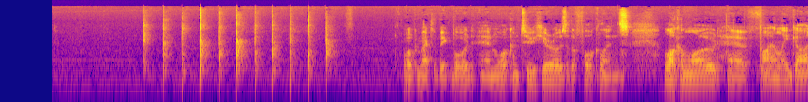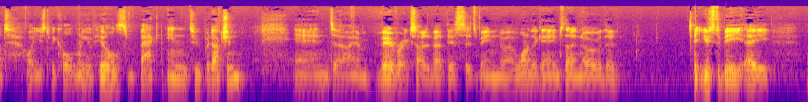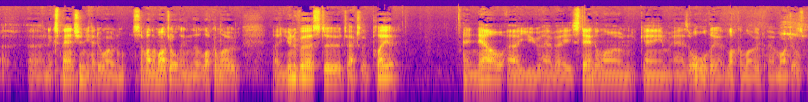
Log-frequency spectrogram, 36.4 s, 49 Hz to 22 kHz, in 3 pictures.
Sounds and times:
Inside, small room: 0.8 - 36.3
Speech: 6.0 - 15.8, 16.5 - 21.5, 22.5 - 30.3, 31.2 - 36.3.

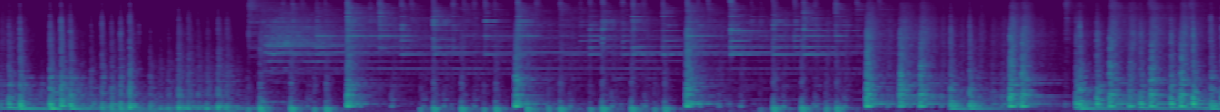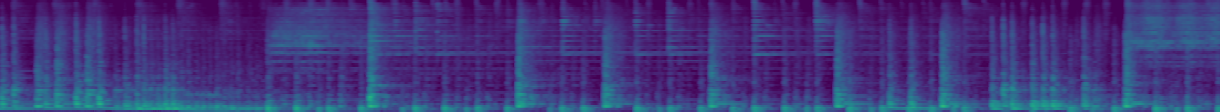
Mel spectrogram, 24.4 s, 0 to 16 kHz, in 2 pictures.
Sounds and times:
Drum: 0.0 - 24.4
Drum kit: 0.0 - 24.4.

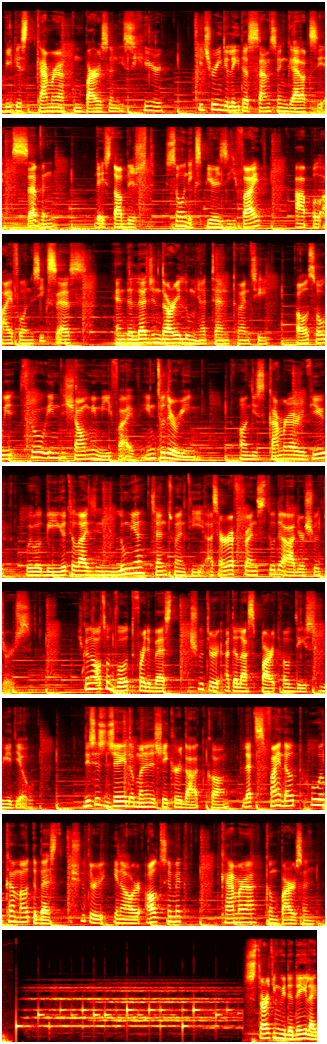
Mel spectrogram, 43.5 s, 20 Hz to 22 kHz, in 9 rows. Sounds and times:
Speech: 0.0 - 24.7, 25.4 - 29.6, 30.3 - 38.7, 42.4 - 43.4
Music: 0.0 - 43.4.

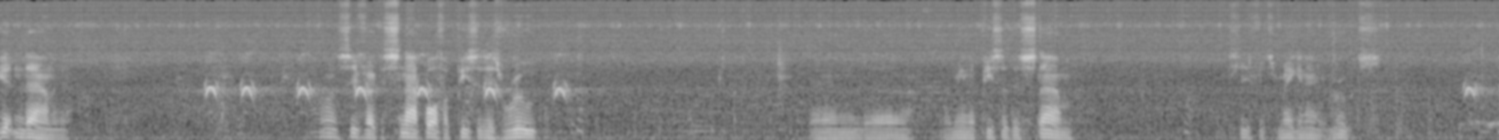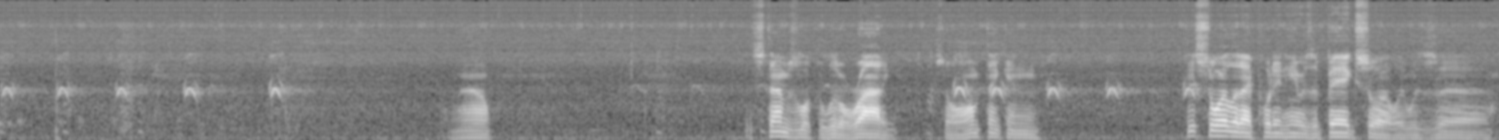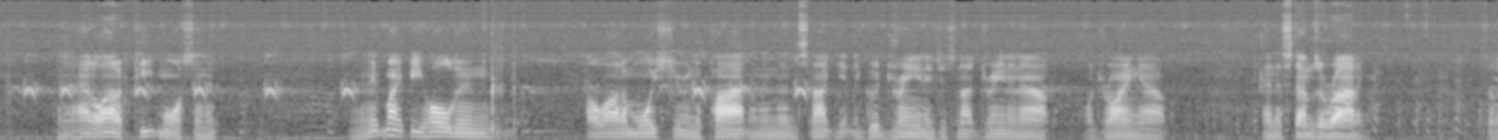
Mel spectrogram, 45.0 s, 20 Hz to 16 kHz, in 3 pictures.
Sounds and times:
Bird vocalization, bird call, bird song: 2.0 - 6.0, 14.6 - 18.2, 24.2 - 27.1, 30.0 - 33.8, 36.6 - 38.2.

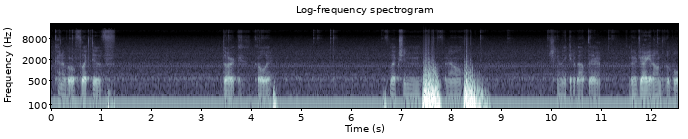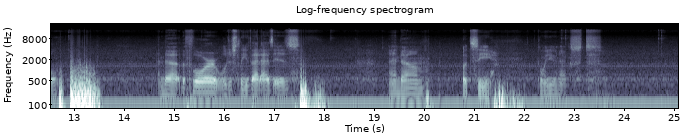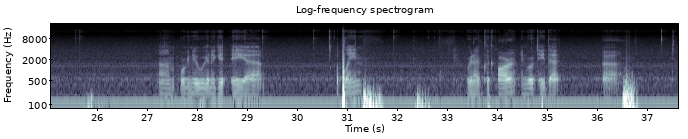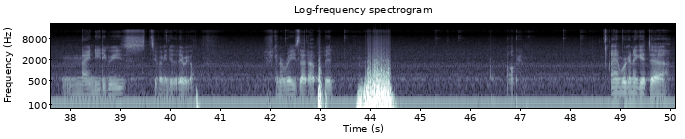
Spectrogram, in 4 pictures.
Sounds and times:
Speech: 0.0 - 1.3, 3.4 - 4.6, 6.7 - 8.2, 10.0 - 11.0, 11.6 - 12.7, 14.6 - 17.5, 19.3 - 20.2, 20.8 - 21.4, 22.2 - 23.6, 27.2 - 29.4, 30.6 - 31.3, 33.4 - 35.3, 36.1 - 36.5, 37.8 - 40.6, 41.9 - 43.3, 46.7 - 47.2, 48.7 - 50.1.

